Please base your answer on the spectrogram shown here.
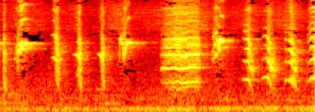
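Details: Javan myna (jalak kebo), a morning lure recording used to stir a quiet, reluctant bird into singing. Harsh, squawky chattering notes come in quick succession about every quarter second, with a brief clear whistle near the start and a loud rasping burst midway.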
